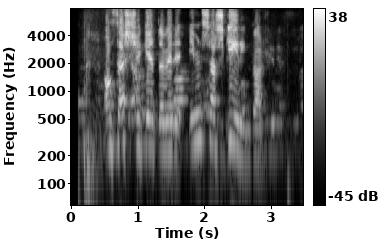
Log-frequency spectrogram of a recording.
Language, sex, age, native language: Icelandic, male, 13, Icelandic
